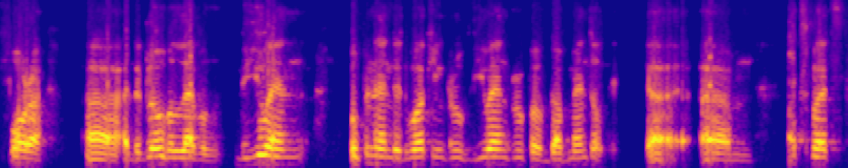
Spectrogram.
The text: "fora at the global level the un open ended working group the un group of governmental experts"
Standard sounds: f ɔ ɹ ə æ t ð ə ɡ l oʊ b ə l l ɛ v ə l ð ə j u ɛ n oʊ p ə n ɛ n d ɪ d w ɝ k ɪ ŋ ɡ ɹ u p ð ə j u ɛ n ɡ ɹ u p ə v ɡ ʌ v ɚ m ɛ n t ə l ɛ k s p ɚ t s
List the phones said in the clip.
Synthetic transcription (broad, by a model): f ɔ ɹ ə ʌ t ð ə ɡ l oʊ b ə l l ɛ v ə l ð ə j u ɛ n oʊ p ə n ɛ n d ɪ d w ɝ k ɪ ŋ ɡ ɹ u p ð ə j u ɛ n ɡ ɹ u p ə v ɡ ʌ v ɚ m ɛ n t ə l ɛ k s p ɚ t s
